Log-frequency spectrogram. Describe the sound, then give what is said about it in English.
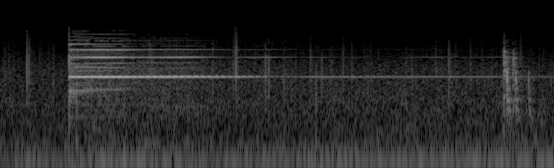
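A single bell strike rings out clearly, its bright metallic tone sustaining and slowly fading over a few seconds against a quiet, faintly noisy background, with a soft clatter near the end. “Just a minute, I'll ring the magic bell that brings him from his enchantment.”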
